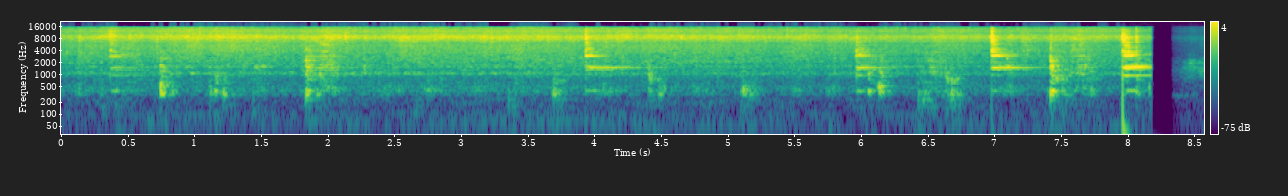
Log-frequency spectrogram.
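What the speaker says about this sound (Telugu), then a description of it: "అల్లం వెల్లుల్లి పేస్ట్లో నుంచి మంచి సువాసన వచ్చేంత వరకు వేయించుకోవాలండి" Ginger garlic paste fries and sizzles in a hot pan for a paneer and green pea biryani, with steady crackle and repeated scraping stir strokes close by, ending abruptly.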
